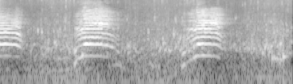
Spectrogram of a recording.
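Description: A goat bleating three times, about a second and a half apart, each call rising then falling in pitch.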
